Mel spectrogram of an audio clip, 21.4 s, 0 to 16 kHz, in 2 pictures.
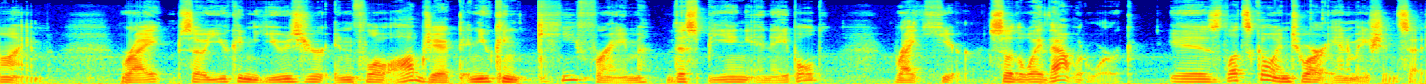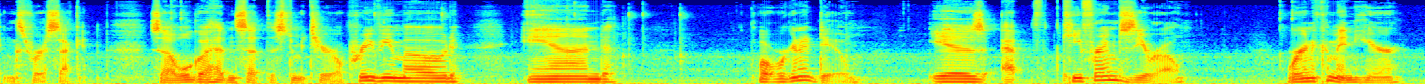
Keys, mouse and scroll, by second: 12.0 click, 12.5-13.4 scroll up 11, 13.4 middle click, 14.3-14.9 scroll up 1, 14.9 scroll up 1, 15.0 shift+middle click, 15.5 middle click, 16.2-16.6 scroll up 1, 20.2 click.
